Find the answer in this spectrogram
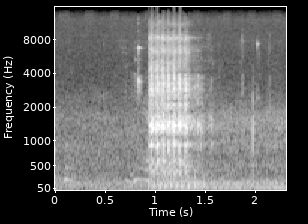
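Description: Paramotor's small two-stroke engine briefly firing on a start attempt: a short burst about a second in, lasting under half a second, before it dies back down.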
